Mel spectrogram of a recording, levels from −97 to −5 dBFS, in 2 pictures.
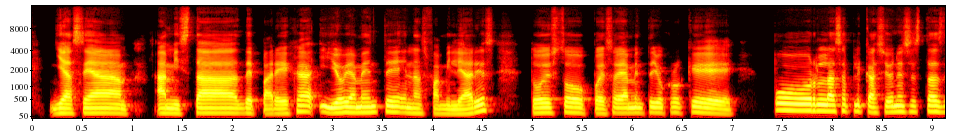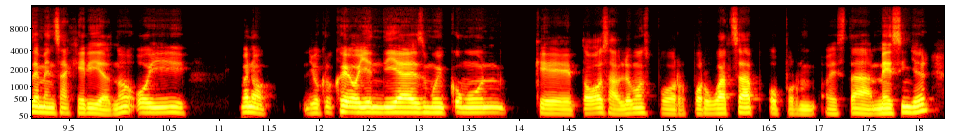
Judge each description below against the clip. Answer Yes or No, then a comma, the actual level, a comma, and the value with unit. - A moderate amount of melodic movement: Yes, average, 3.1 semitones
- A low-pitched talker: Yes, low, 125 Hz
